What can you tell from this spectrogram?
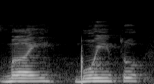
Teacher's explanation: Já os nasais, mãe, muito, já saem pelo nariz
